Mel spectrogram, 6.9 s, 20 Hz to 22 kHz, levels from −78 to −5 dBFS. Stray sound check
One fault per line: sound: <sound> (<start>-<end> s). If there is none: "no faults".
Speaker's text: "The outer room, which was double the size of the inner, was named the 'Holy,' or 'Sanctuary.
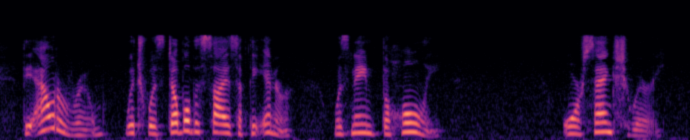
no faults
